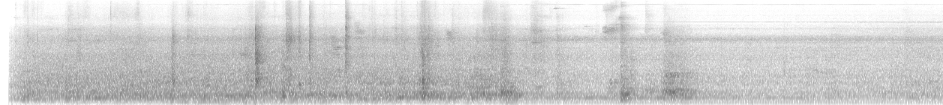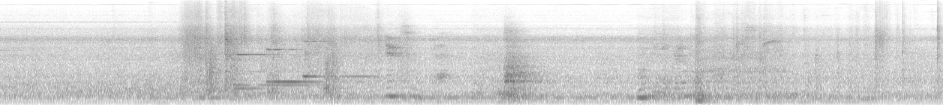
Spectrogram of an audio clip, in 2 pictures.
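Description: A Jiam Tech elevator being called and ridden. Steady background noise runs with sharp clicks and knocks in the first seven seconds, then quietens. About fifteen seconds in, a short electronic chime of a few steady notes sounds, with the hum of the moving car beneath.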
